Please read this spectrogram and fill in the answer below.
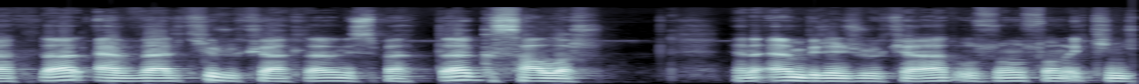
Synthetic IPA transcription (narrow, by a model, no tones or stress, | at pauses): æt̪ʰlæɾævːælcʰiɾycʰɑjæt̪ʰlæɾænisbæt̪d̪æɡɯsɑlˠɯɾ | jæniʔænbiɾind͡ʒiɾycʰɑːjæt̪ʰṵzunso̞nɾɑ̰ʔḭcʰind͡ʒ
